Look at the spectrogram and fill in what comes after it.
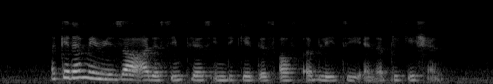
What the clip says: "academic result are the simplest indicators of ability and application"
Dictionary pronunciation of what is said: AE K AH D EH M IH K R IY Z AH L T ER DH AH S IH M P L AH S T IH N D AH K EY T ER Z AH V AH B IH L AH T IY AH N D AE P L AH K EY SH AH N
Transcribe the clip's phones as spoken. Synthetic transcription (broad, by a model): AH K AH D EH M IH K R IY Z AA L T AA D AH S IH M P L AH S IY N D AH K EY T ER S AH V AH B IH L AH T IY AH N D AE P L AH K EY SH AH N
